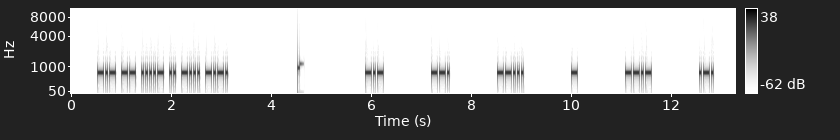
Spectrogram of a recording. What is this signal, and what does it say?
Morse code, heard as a keyed tone, about 30 wpm, spaced as for 13 wpm, 700 Hz. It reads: KM4IBC KG7TQR
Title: USA Call Signs - 6 Characters - 8x Character Spacing - 30wpm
